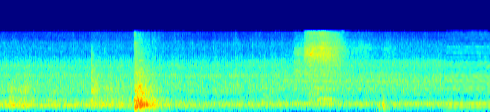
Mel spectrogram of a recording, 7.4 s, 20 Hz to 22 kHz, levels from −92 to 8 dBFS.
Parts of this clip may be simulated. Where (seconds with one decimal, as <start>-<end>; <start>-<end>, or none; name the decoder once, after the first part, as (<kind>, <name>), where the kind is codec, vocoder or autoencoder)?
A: 6.7-7.4 (vocoder, HiFi-GAN)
